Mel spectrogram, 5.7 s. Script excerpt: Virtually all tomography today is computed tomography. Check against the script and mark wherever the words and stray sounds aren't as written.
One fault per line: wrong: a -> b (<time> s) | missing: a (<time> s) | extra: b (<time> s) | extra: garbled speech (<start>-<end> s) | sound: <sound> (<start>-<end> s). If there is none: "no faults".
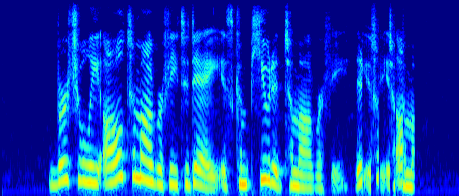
extra: garbled speech (4.4-5.2 s)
